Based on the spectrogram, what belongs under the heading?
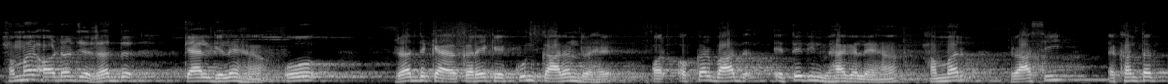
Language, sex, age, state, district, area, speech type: Maithili, male, 30-45, Bihar, Supaul, urban, spontaneous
